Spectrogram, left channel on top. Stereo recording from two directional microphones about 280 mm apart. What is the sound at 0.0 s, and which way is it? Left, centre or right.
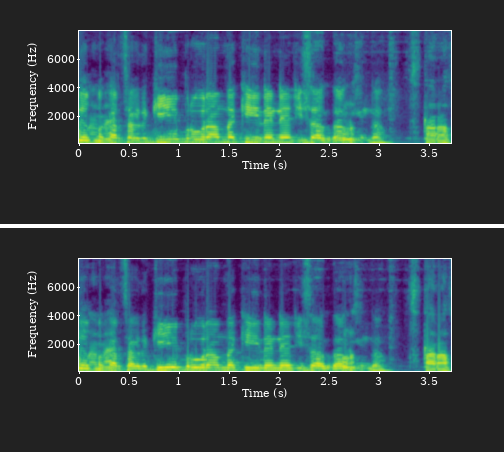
Speech, centre.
